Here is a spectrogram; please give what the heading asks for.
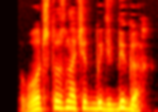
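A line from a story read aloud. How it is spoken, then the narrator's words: Calm reply. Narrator (Russian): спокойно ответил неприметный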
